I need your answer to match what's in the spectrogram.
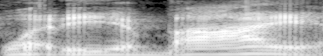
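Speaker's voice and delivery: rough, raspy, creaky put-on voice. Recalling how a character sounded: Vath's voice. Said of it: "his voice was like".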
